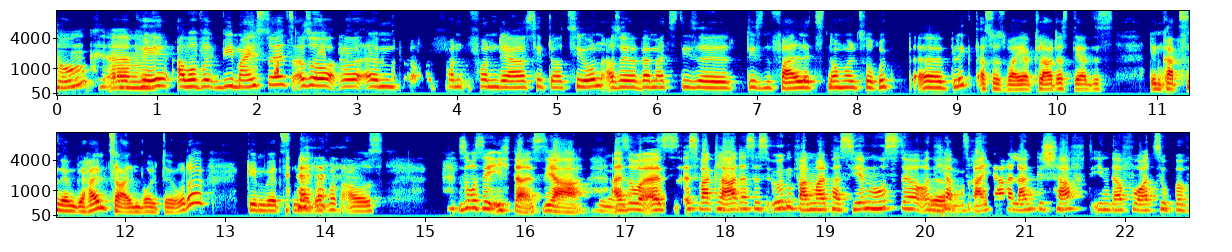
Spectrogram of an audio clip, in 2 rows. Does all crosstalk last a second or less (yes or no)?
yes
